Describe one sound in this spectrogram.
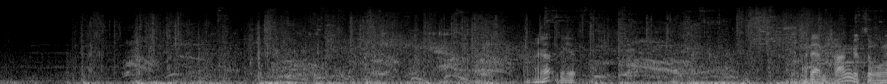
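Magic blasts and heavy blows crash in a loud fight.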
